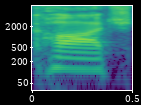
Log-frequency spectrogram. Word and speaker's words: Koch: we are talking about a kind of Americanized pronunciation of the Coke brothers uh and some some other people with the same spelling of their last name pronounce it cotch and so on and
